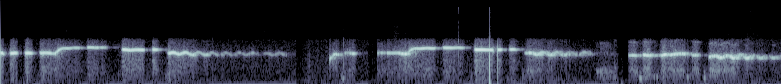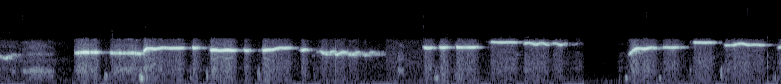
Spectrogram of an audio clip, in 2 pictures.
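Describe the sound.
A person whistles a pop song melody solo, clear, in smooth phrases broken by short breaths, the tune rising and falling in a bright, steady tone.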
